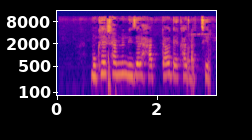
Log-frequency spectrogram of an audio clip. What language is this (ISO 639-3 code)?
ben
